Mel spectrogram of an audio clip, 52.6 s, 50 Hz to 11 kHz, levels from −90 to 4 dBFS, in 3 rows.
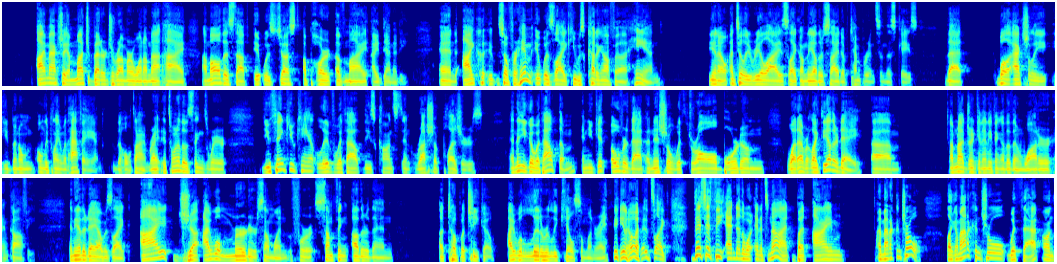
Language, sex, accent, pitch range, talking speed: English, male, American, 100-130 Hz, 190 wpm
